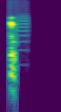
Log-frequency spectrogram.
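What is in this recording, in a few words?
Raleigh Police Southeast District Dispatch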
